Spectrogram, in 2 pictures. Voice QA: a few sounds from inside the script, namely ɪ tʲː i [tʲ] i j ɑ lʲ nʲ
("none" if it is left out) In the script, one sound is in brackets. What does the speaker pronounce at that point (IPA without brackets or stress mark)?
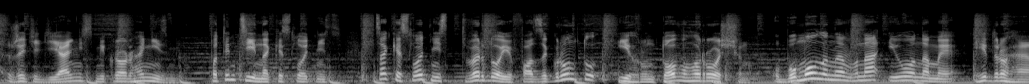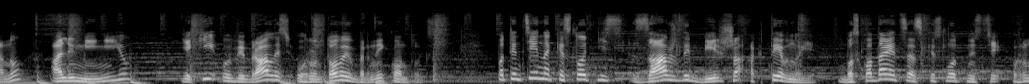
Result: dʲ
